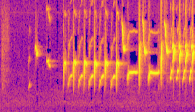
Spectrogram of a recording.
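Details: European goldfinch, Italian type: a few scattered high notes, then a burst of rapid repeated chirps that turns into brighter, ringing twitters and trills; there is little background noise.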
